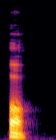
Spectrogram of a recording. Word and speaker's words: ho: The H is always silent in Italian, but learners often make the mistake of pronouncing it. Just remember that I have is o. So if you sound like Santa, ho ho ho, that means you're saying it wrong.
